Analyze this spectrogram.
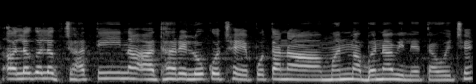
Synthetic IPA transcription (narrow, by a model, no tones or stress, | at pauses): ələɡələɡd͡ʒat̪inaːd̪ʱaɾelokot͡ʃʰeːpot̪anamənmãbənaʋilet̪aɦojt͡ʃʰe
